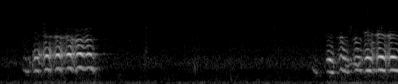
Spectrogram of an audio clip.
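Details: Rain-time calling of Korean brown frogs on 21 January, probably spawning: two close, loud rattling croaks of fast pulses, one at the start and one at the end, with near silence between.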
